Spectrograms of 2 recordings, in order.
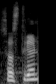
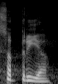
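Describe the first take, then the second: First: An extra s sound comes before the t. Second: No extra s sound comes before the t. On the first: The speaker calls it wrong. "सस्त्रिया नहीं" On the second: The speaker calls it right.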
